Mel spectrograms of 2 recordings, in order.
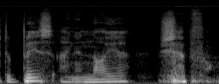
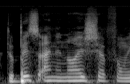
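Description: First: Gentle Jesus voice. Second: Emphatic restatement. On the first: Retold or imitated. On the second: Real, not acted. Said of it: "preacher restates loud".

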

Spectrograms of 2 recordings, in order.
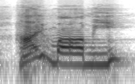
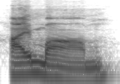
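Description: First: Put-on high-pitched childish greeting; mock mommy's boy. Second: Said in the usual way. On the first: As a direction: greet her like a little kid, way up high. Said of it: "Do you call her mommy". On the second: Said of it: "Call her mom".

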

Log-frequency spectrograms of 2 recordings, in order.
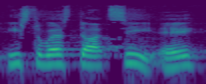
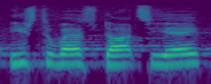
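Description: First: "east to west dot C A" said the Canadian way, letters spelt out; Canadian accent. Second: Said in the usual way. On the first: Shown as a demonstration. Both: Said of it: "let's say it Canadian".

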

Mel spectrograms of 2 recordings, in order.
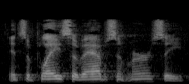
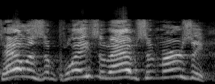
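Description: First: Said in the usual way. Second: Hell is a place of absent mercy shouted high and loud; preacher hammering home the doom of hell; fiery preaching. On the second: Acted. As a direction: thunder the refrain from the pulpit. Repeated refrain, shouted.

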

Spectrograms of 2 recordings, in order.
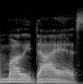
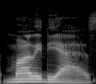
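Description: First: "Diaz" said as DYE-us; corrected surname. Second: "Diaz" said as dee-AZ; mispronounced surname. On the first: Shown as a demonstration. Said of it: "is how you say her name". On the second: Real, not acted. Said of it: "I'm sorry, Marley Diaz is how you say".

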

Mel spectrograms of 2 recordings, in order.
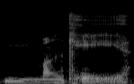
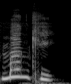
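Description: First: Low, slow, drawn-out man from beyond; ghostly man's voice. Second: Put-on very high little Welsh child; Welsh five-year-old. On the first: Acted. Dead grandad prompts the toddler, ghostly low voice. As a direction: prompt softly in a deep ghostly voice. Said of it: "you can hear a male voice say". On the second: Toddler repeats the prompted word, high child voice. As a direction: pipe it up like a small Welsh girl. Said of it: "that was a young Welsh five-year-old's voice".

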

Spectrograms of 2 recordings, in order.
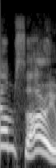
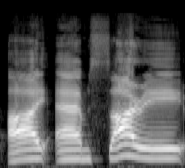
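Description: First: Said in the usual way. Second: I am sorry drawn out slowly and louder, each word separate; slow, deliberate apology. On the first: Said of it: "what's so hard?". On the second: Shown as a demonstration. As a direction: spell out every word of "I am sorry" slowly and firmly. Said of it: "S O R R Y, right?".

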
